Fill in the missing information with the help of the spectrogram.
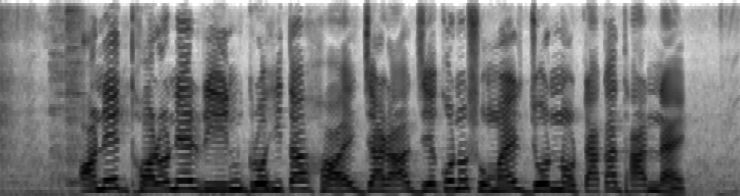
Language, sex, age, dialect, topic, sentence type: Bengali, female, 25-30, Standard Colloquial, banking, statement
